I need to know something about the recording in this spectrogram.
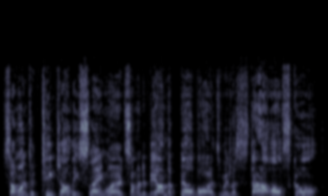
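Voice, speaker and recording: Here is a vaudeville-era entrepreneur in a comic radio play. He is eager and bumbling, with a husky voice that swings up and down. He rambles through his pitch like a salesman. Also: sing-song, moderate pace.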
